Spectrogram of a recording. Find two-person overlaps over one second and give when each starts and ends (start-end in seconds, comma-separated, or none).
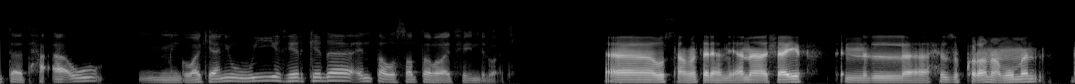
none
